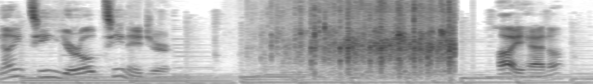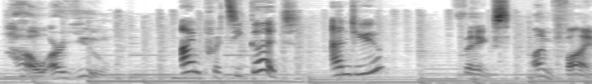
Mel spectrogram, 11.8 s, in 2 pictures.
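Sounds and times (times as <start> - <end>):
speech: 0.0 - 1.9, 5.0 - 9.9, 10.6 - 11.8
studio audience applause welcoming a guest on a talk show: 2.4 - 4.6.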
